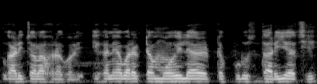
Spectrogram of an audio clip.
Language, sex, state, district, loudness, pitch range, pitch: Bengali, male, West Bengal, Jalpaiguri, -17 LUFS, 130-135 Hz, 130 Hz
